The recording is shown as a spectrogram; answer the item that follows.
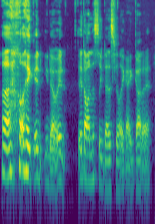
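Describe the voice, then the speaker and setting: A live-stream host reading comments aloud, she answers viewers casually, stuttering through frequent repetitions and blocks and laughing often. Her voice is low, gravelly and a little mellow, delivered at a quick pace.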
